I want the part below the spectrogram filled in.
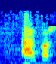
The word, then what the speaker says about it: Anchor: Y está, pues lo tenemos en la página, pero en Anchor, Anchor se pronuncia así.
